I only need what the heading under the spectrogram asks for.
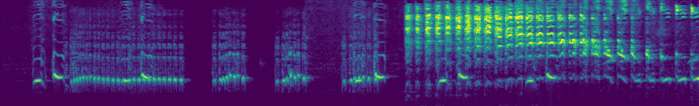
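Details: Barbet calling its flock to feed on ripe fruit: a fast, even trill of mid-pitched tonal notes in bursts broken by short gaps. It ends in a denser, harsher stretch of rapid, rich notes.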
